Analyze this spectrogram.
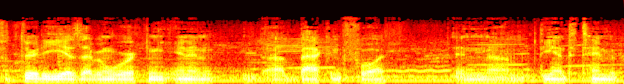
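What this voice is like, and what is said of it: Rhode Island accent. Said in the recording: “I've wanted to purge my Rhode Island accent for 30 years”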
